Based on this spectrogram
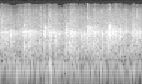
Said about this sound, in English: Stacey, if you're watching this, they all clapped. So I got a point for that one.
